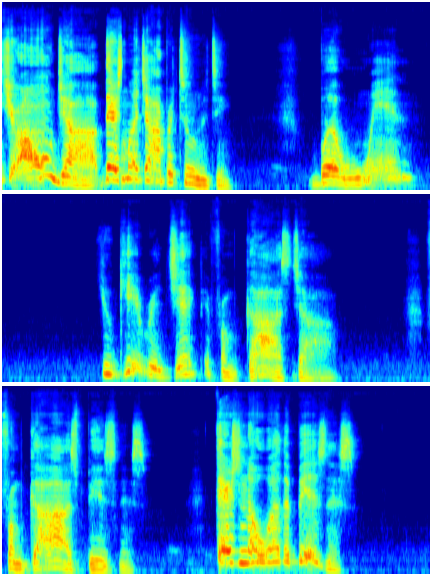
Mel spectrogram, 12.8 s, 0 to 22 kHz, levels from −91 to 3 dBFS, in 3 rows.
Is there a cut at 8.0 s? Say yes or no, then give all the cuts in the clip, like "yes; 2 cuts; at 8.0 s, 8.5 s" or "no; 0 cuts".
no; 1 cut; at 1.2 s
